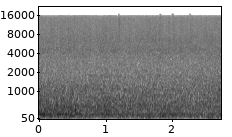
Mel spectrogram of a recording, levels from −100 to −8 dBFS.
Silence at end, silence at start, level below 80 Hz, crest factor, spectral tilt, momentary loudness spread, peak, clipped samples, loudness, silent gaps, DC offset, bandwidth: 0 s; 0 s; -50 dBFS; 16 dB; -4 dB/octave; 2 LU; -12 dBFS; under 0.1%; -26 LUFS; none; under 0.1%; 16.5 kHz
